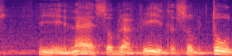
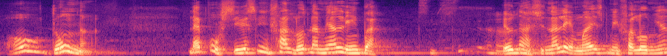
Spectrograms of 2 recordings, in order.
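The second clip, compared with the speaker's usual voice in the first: higher, excited priest voice; a priest who can't believe his ears; amazed priest; 6 semitones higher than usual. Retold or imitated. German priest amazed at boy.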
